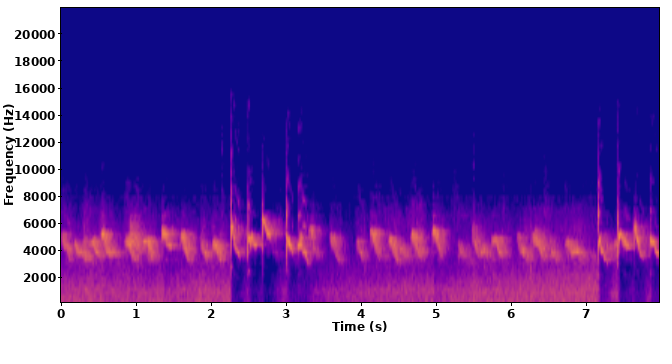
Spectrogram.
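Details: Oriental white-eye, a kept songbird, sings a fast, high, twittering stream of short slurred notes, broken by brief pauses and a few sharper chips.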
